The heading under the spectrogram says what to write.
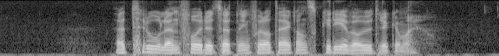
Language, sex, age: Norwegian, male, 24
